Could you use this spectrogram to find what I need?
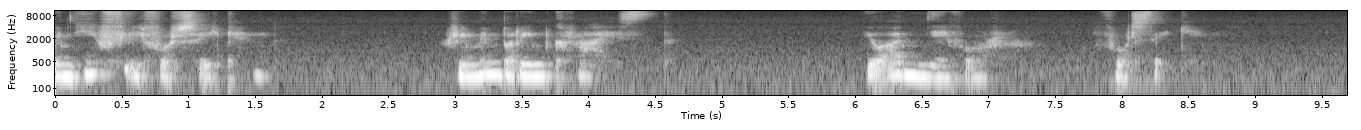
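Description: A middle-aged woman speaks calmly and warmly close to a microphone, in short phrases with pauses.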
